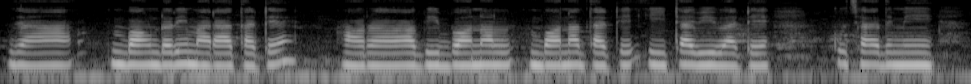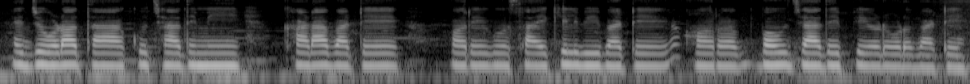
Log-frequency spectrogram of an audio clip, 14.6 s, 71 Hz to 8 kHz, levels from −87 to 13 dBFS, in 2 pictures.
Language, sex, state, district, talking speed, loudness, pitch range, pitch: Bhojpuri, female, Uttar Pradesh, Deoria, 125 wpm, -26 LUFS, 200-210 Hz, 205 Hz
